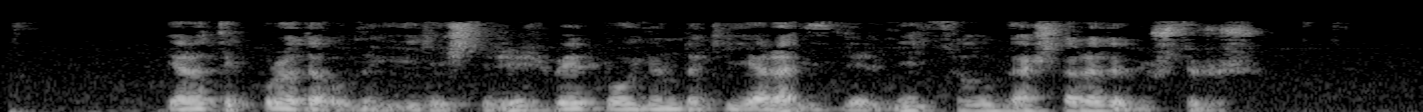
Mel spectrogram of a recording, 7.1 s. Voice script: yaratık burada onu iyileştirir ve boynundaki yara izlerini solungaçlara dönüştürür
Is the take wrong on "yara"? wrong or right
right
